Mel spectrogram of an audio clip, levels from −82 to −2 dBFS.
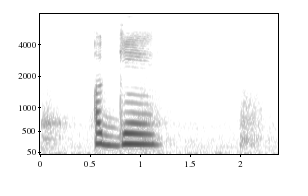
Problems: low volume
